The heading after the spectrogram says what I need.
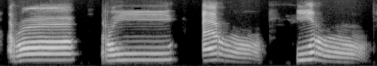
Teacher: dibaca tebal tebal yaitu pangkal lidahnya naik dan suara naik ke langit-langit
